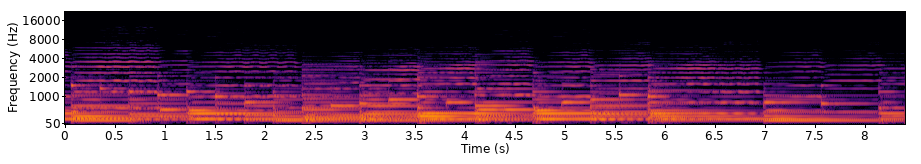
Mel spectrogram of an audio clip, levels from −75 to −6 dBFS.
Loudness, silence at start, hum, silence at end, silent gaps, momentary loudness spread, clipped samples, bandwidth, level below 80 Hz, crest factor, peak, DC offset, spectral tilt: -28 LUFS; 0 s; none; 0 s; none; 6 LU; under 0.1%; 13 kHz; -60 dBFS; 14 dB; -14 dBFS; under 0.1%; -7.5 dB/octave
